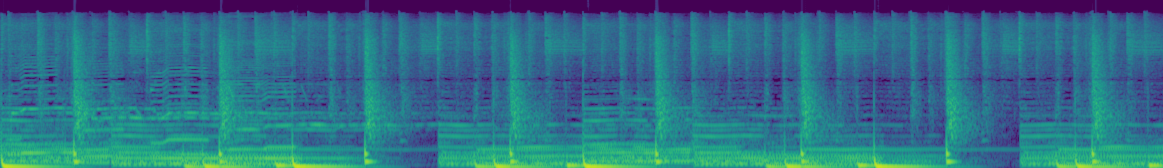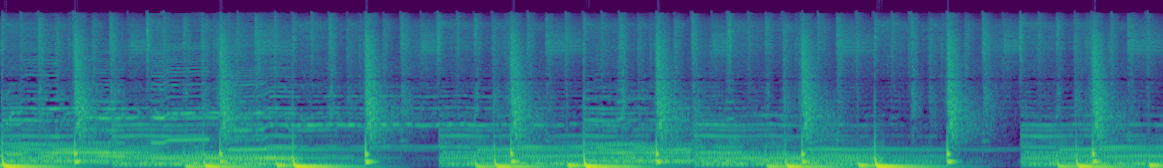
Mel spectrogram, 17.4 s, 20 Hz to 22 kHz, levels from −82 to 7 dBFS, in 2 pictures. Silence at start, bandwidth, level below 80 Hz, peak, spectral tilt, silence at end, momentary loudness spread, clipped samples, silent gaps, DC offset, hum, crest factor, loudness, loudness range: 0 s; 16.5 kHz; -14 dBFS; 0 dBFS; -5 dB/octave; 0 s; 9 LU; under 0.1%; none; under 0.1%; none; 12 dB; -14 LUFS; 2 LU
